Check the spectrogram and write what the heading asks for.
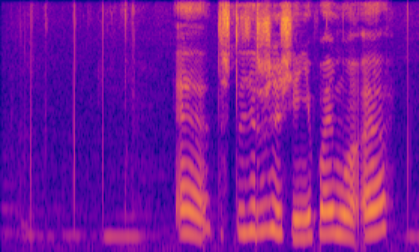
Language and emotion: Russian, neutral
